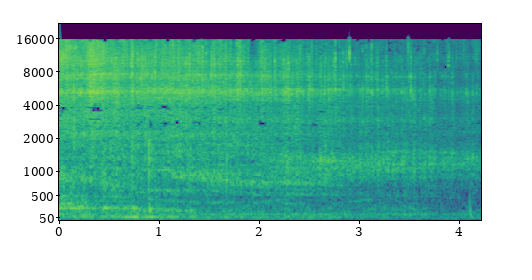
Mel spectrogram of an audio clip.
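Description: Water pouring from a plastic container into a plastic cup. It starts suddenly and grows steadily quieter as the cup fills.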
